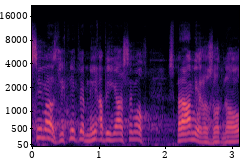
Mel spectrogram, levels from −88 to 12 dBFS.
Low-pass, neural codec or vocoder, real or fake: 14.4 kHz; codec, 44.1 kHz, 2.6 kbps, SNAC; fake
